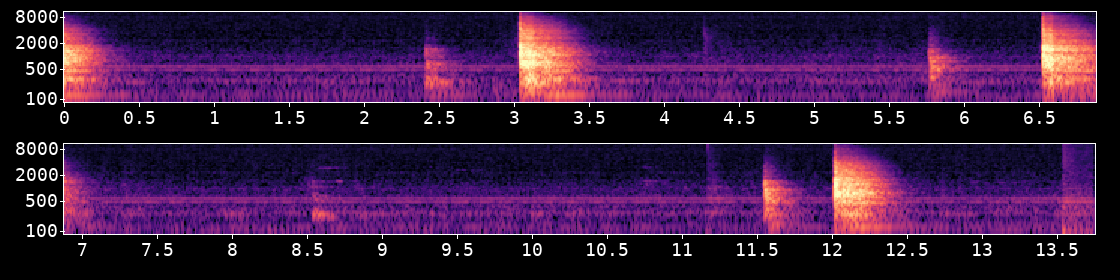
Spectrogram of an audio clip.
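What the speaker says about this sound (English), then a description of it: "never use a hammer, only a wooden mallet." A wooden mallet strikes a chisel into timber in sharp, isolated knocks, several loud blows spaced a few seconds apart with softer taps between.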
